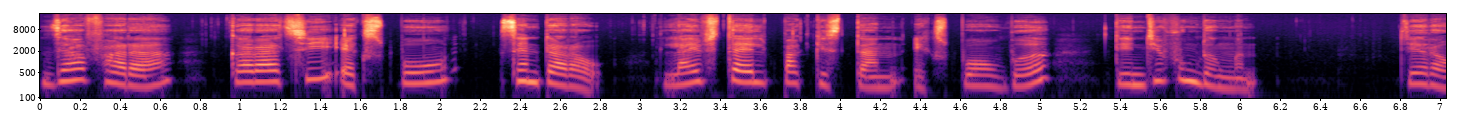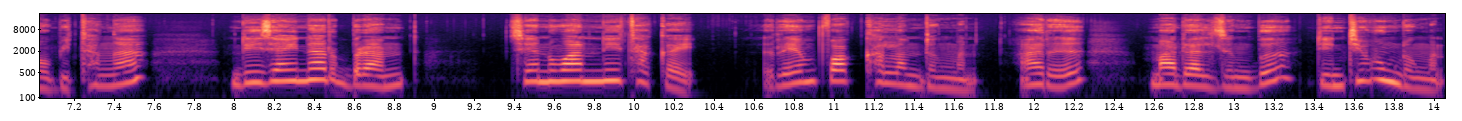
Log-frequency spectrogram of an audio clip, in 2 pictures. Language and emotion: Bodo, neutral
